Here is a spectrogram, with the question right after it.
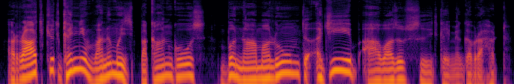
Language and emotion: Kashmiri, fearful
